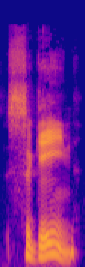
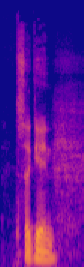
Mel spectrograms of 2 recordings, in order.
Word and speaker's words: Seguin: So we had a tweet as well from someone who picked up on our last episode when we talked about Seguin and the pecan, and apparently we got that all wrong. So this guy Eric Burkholder tweeted us saying, boys, native Texan here, it's Seguin.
